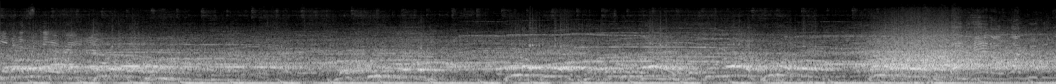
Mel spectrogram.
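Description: A crowd at a USA Climbing competition cheers loudly and continuously, with whoops and shouts swelling toward the end while a voice talks over the din.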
